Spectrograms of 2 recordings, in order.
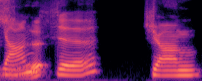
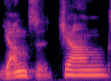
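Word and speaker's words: Yangzijiang (扬子江): Jiang is straight across. The tone is one. Tone number one. So it's Yangzijiang. Yangzijiang. So it kind of, your voice goes down and up high. Yangzijiang is how you say it. And I would not be a good Chinese American if I did not stop and explain to everyone that that is the correct way to pronounce it.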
